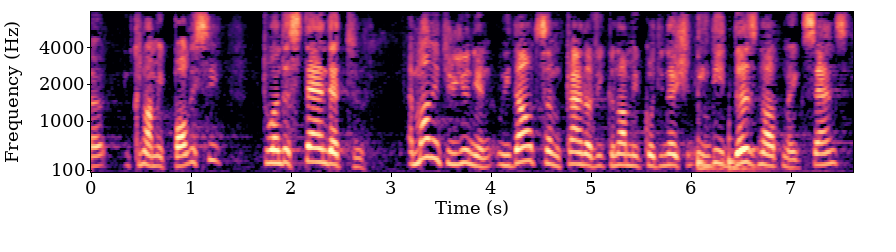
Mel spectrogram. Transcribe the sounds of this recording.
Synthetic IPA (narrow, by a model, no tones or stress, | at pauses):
ikɔnɔmik̚pɔlˠisi | t̪uɐ̃nd̪əɾst̪ɛ̃nd̪ðɛt̪ | əmɔnit̪ɛɹijũnjɨ̃nwiðawt̪sʌ̃mkãɪ̃nd̪ɔvikɔnɔmikːɔɾd̪ineɪʃɨ̃nĩnd̪id̪ːɐznɔt̪̚mejksɛ̃ns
